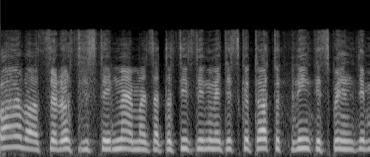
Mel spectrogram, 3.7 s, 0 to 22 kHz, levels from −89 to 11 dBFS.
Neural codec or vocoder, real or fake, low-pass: codec, 16 kHz in and 24 kHz out, 0.4 kbps, LongCat-Audio-Codec, two codebook decoder; fake; 9.9 kHz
